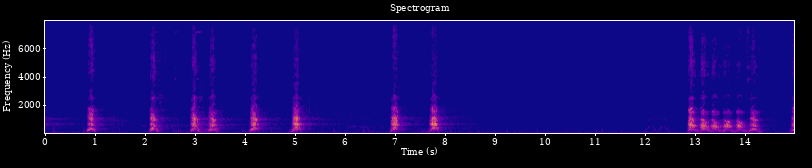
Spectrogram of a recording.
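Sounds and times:
St. Bernard barking deeply in a farmyard in Nagykőrös, Hungary: 0.8s - 1.4s, 2.1s - 5.4s, 6.2s - 8.2s, 12.0s - 14.9s.

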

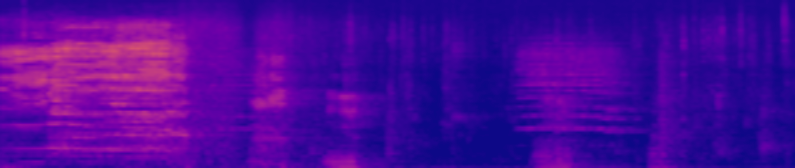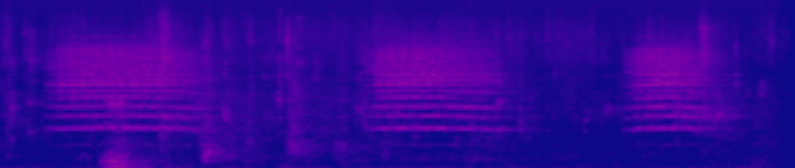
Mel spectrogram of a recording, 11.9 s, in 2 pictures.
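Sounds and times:
low grunt-like sound: 0.0s - 1.9s
goat bleating: 0.0s - 2.4s, 3.8s - 4.8s, 6.3s - 7.6s, 8.7s - 9.8s, 10.6s - 11.4s.

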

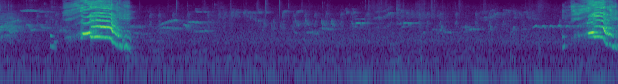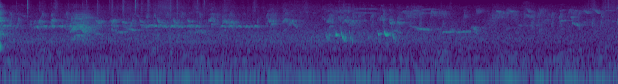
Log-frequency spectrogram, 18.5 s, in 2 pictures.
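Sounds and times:
captive kea giving a harsh screech in a zoo at Jászberény: 0.8s - 2.0s, 8.5s - 9.3s.

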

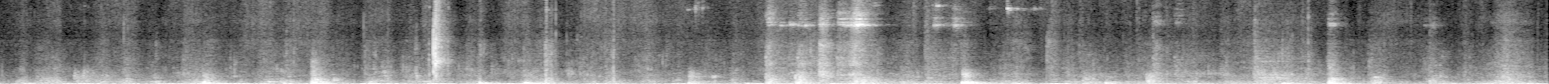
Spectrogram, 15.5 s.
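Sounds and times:
horses eating in a stable in a farmyard: 0.0s - 15.4s.

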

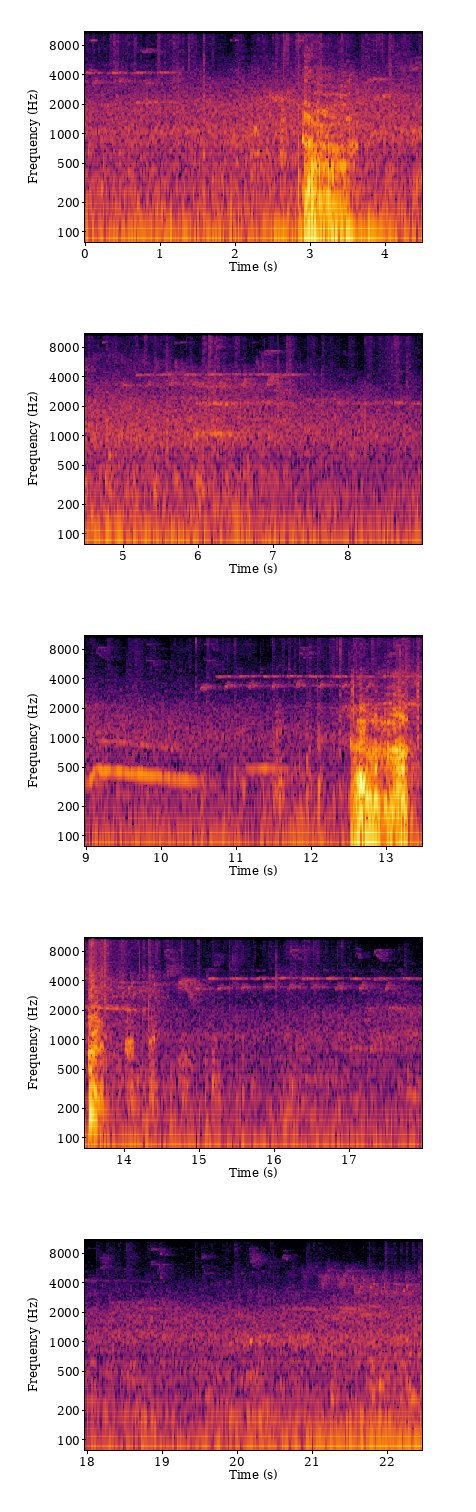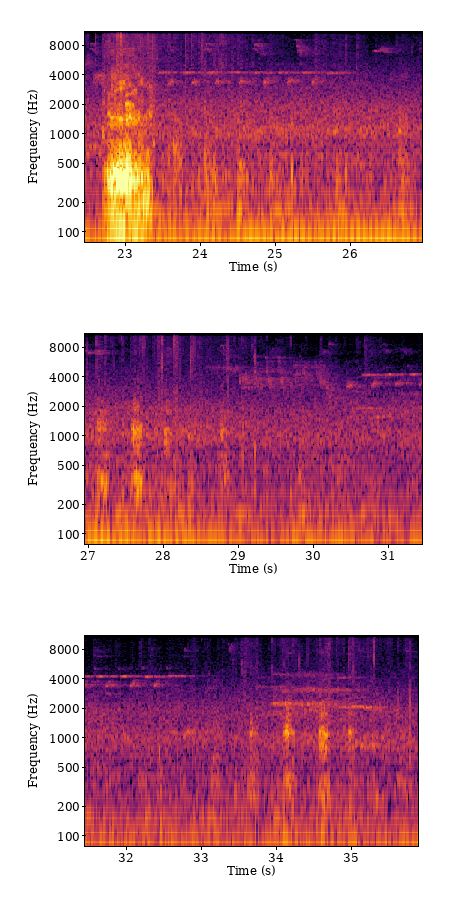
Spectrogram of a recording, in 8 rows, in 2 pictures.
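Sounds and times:
Canadian white wolf growling: 2.0s - 6.2s, 12.0s - 14.7s, 22.5s - 29.5s, 33.6s - 35.2s.

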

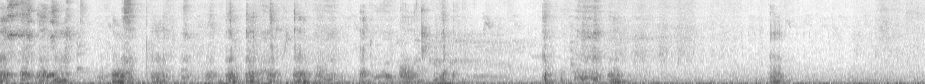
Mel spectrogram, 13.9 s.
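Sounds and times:
pig grunting: 0.0s - 9.8s, 11.5s - 12.0s.

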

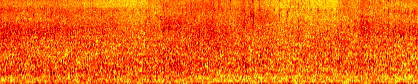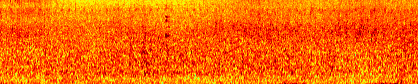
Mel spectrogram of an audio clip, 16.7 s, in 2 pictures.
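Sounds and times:
waves: 0.0s - 16.7s.

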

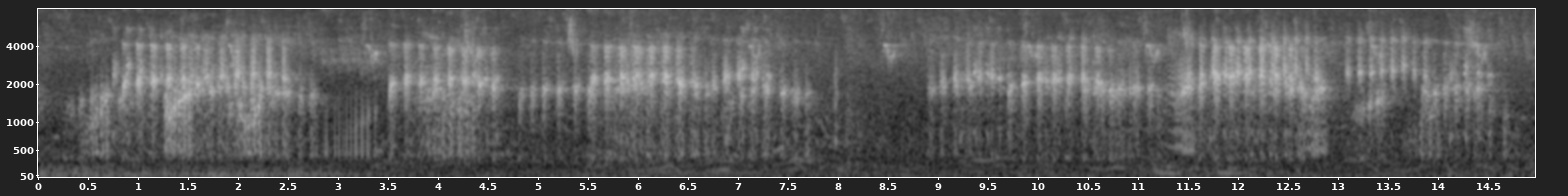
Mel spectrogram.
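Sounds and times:
edible frogs croaking in chorus at a zoo: 0.0s - 14.9s.

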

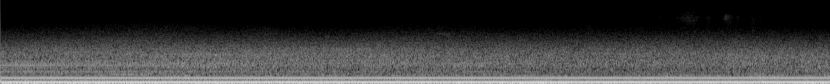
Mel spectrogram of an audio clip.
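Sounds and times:
power transformer hum: 0.0s - 8.2s.

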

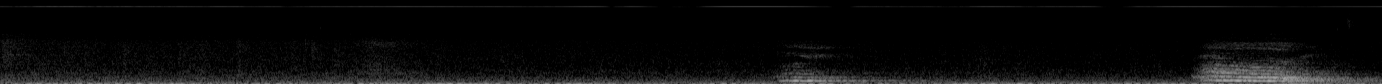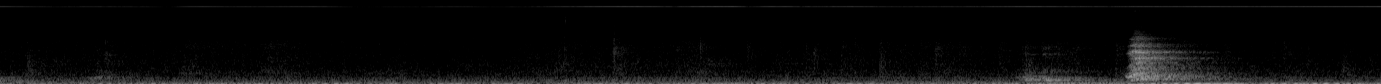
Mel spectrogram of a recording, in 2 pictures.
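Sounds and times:
captive male and female leopards growling: 7.7s - 9.2s, 11.9s - 14.0s, 24.0s - 26.4s.

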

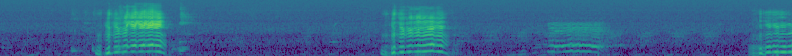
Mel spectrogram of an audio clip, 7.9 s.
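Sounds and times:
goat bleating: 1.0s - 1.8s, 3.8s - 4.6s, 5.4s - 6.2s, 7.5s - 7.9s.

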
